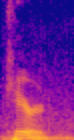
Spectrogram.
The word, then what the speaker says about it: Cairn: So he pronounced it Cairn, which I think was the original pronunciation I was going with.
